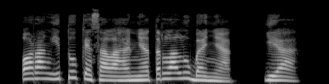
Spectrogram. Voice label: indonesia, indonesian negative phrases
